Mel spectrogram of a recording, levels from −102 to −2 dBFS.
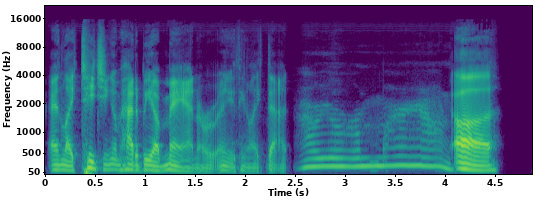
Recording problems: none

